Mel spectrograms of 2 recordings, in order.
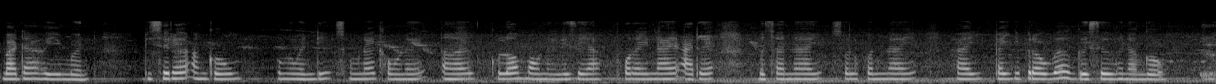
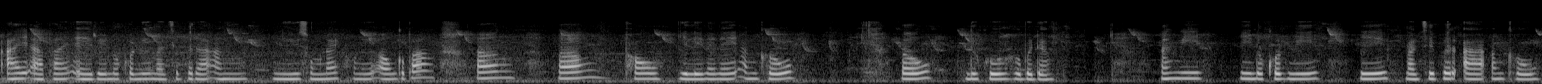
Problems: low volume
